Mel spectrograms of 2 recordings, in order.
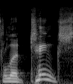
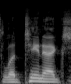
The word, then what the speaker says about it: Latinx: but they've got this latinx thing which they try to pronounce latinx and Joe Biden can't pronounce it all but um it's supposed to be Latin X Latin X excuse but it makes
